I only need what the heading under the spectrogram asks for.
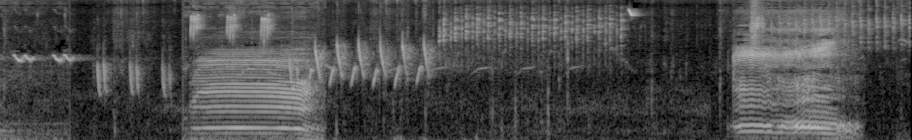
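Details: Cows walking as a group toward their pen on a farm: two strong, resonant moos, one early and one late, with quick bird chirps and a thin high whistle between them.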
